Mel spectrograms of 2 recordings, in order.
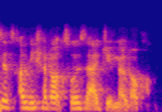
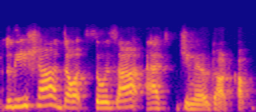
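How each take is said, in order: First: It is said fast. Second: It is said slowly.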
